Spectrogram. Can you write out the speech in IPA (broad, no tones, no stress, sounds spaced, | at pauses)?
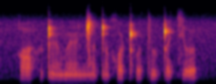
q aː h o ʈ ɛ̃ː v ɛ̃ː ŋ͡ǁ a ʈ ɛ̃ χ ɔ ʈʰ ɤ t u ʈ a t͡ɕ ə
